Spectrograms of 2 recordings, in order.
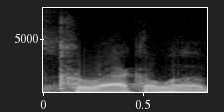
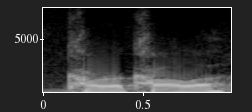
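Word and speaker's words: Caracalla: then the baths of i always thought it was karakola but my pronunciation guide says karakala i can't remember and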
